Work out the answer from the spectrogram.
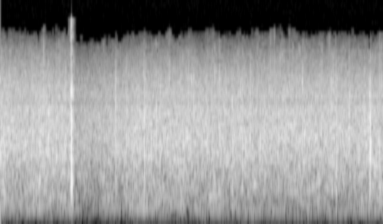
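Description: Steady rain falling on forest foliage, an even hiss with a few sharp drip taps, the loudest about a second in.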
